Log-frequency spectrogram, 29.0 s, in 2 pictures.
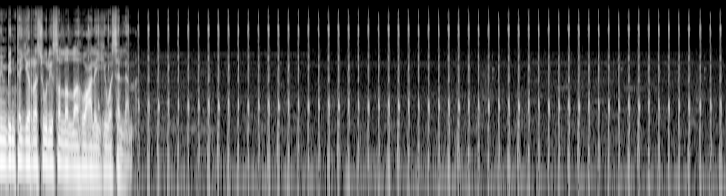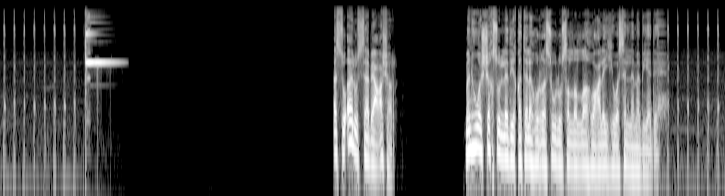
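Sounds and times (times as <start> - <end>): timer ticking: 0.6 - 16.2, 26.3 - 29.0
bell-like ding: 16.2 - 17.1.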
